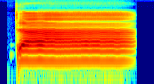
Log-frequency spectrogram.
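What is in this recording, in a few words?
"ざ", Japanese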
